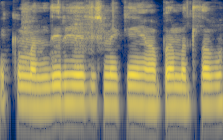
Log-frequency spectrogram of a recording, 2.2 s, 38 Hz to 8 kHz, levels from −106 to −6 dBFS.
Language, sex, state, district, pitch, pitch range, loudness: Hindi, male, Uttar Pradesh, Jyotiba Phule Nagar, 150 Hz, 145-150 Hz, -18 LUFS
